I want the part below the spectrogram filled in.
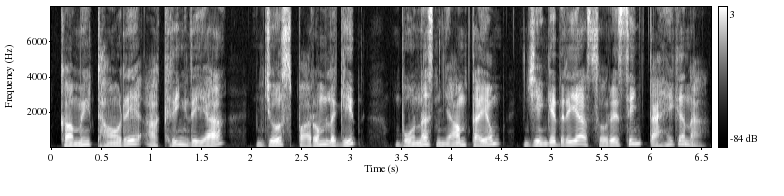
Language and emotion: Santali, happy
